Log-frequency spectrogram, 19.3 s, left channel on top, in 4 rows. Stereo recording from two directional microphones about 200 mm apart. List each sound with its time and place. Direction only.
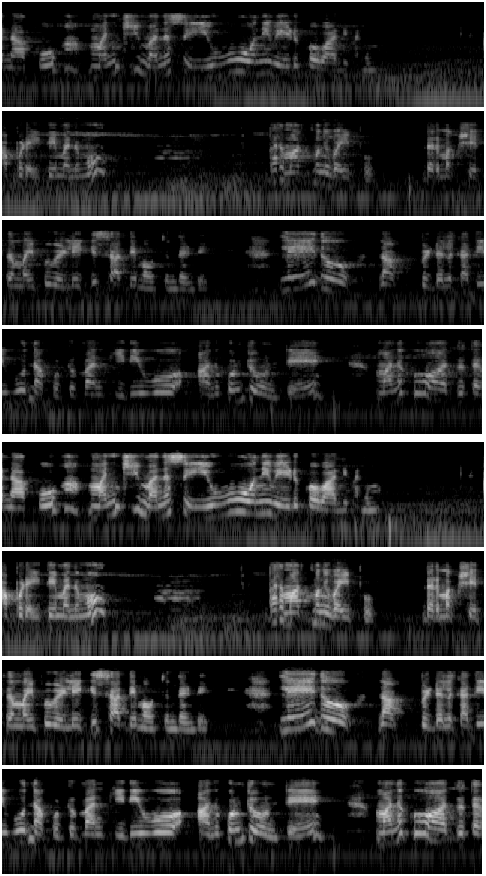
0.0 s a woman's voice: 45° right (ahead or behind)
4.8 s a woman's voice: 45° right (ahead or behind)
7.2 s a man's voice: 40° right (ahead or behind)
